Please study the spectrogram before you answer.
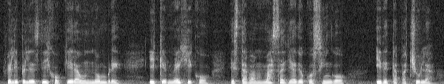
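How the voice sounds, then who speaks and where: Narrator for a literary retelling: medium-pitched voice, measured, scripted storytelling delivery with deliberate pauses. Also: steady tone, a little mellow. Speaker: narrator of a book review.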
